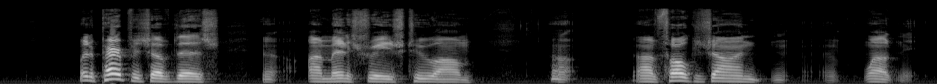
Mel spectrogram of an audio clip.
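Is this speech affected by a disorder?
Yes: cerebral palsy; congenital.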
